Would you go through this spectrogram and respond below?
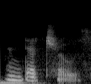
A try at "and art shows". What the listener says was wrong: Give me a little bit more R. End art shows.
